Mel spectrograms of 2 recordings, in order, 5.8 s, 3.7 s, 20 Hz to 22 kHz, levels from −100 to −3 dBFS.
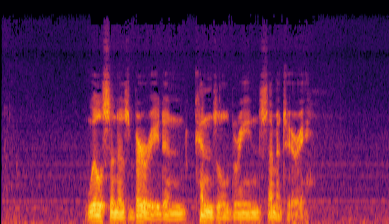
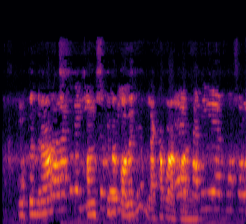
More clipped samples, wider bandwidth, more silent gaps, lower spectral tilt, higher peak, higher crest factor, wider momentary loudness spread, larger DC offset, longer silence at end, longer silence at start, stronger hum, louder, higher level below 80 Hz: neither; first, 13.5 kHz vs 10.5 kHz; neither; first, -7.5 dB/octave vs -3.5 dB/octave; first, -2 dBFS vs -10 dBFS; about the same, 18 dB vs 18 dB; second, 8 LU vs 17 LU; neither; first, 1.15 s vs 0 s; about the same, 0.25 s vs 0.3 s; neither; first, -19 LUFS vs -26 LUFS; first, -44 dBFS vs -76 dBFS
